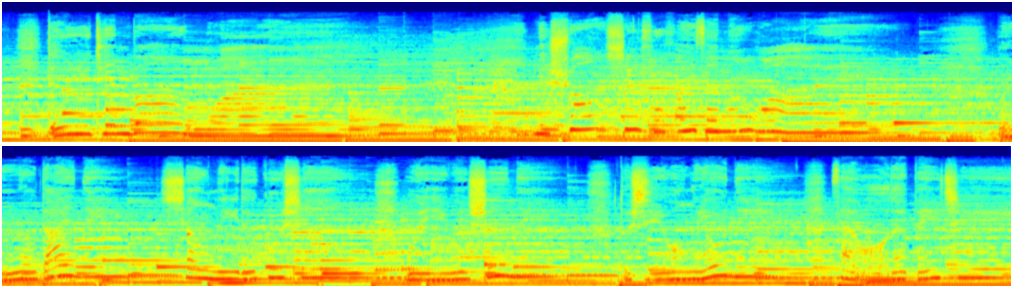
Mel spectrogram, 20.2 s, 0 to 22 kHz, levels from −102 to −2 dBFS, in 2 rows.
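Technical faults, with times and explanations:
No technical faults can be heard anywhere in the clip.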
